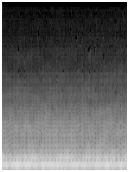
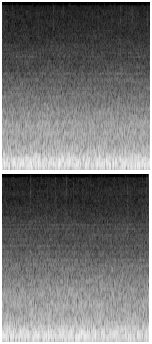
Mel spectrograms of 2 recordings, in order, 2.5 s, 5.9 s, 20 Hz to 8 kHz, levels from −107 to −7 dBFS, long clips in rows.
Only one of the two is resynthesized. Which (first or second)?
first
